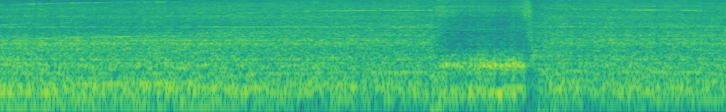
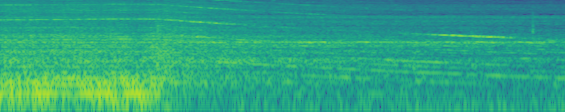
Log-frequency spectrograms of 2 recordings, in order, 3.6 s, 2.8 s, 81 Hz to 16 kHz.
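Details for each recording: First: Wertheim 5035 vacuum cleaner after motor replacement for grinding motor sound: smooth steady high-pitched rush with brief dip, no grinding or rattle; new motor running cleanly. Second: Wertheim 5030 vacuum cleaner: the motor whines down from speed with a rough, gritty grinding roar underneath, a failing motor to be replaced.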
